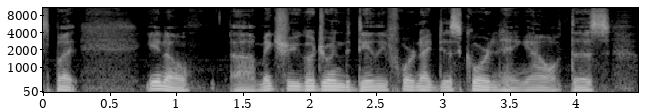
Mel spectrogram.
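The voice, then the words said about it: Voice strained, being lost. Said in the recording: “I'm losing my voice.”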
